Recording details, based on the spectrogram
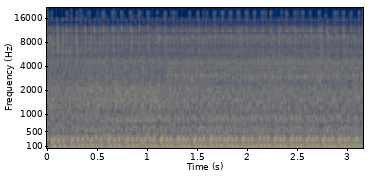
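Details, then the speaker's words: Sears GT18 tractor after a new transaxle: steady small-engine drone with an even pulse and no grinding; the transmission is likely undamaged and the earlier vibration was the belt slipping on the pulley. "the important conclusion in my opinion is that transmission probably isn't damaged and it was just the belt slipping on the down pulley"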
